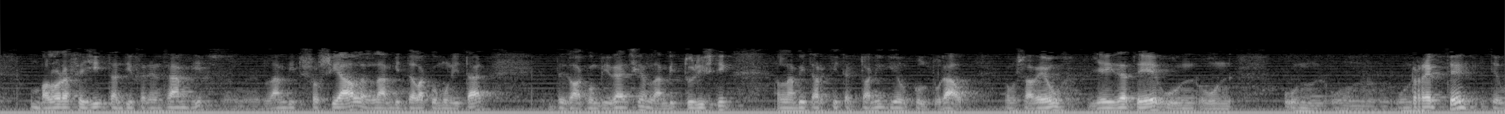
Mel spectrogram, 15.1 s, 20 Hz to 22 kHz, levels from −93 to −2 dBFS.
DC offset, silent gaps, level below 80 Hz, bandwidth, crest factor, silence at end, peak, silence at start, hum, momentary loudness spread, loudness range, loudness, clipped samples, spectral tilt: under 0.1%; none; -36 dBFS; 4.5 kHz; 20 dB; 0 s; -10 dBFS; 0 s; none; 13 LU; 3 LU; -31 LUFS; under 0.1%; -6.5 dB/octave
